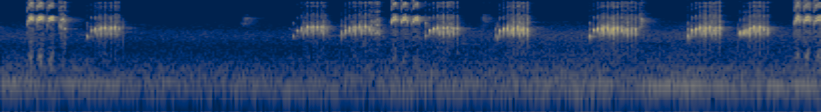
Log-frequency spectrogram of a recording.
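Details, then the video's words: Lure song of a caged cucak ranting bulbul for hard-to-start birds: bright high squeaky notes, then a run of buzzy chirps in quick pairs and triplets, clear and loud over a faint hum. "CUCAK RANTING GACOR SUARA JERNIH UNTUK PANCINGAN YANG SUSAH BUNYI"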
